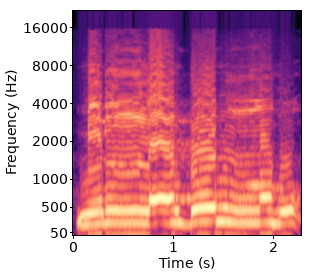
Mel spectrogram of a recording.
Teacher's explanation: maka tidak pakai dengung maka suara n-nya masuk ke huruf lam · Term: idgham bilagunnah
